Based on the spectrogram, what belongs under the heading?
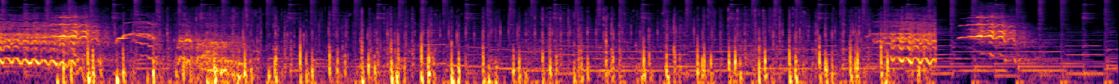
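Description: Horse sound effects: a whinny at the start, then a steady run of hooves clip-clopping, then a second whinny near the end, all over background music.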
